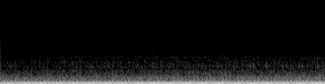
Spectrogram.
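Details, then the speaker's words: Diesel engine warming up at an uneven idle with cabin vibration; lumpy beat barely changes when injector three is cut out, so cylinder three isn't firing; owner suspects an injector. "зараз буду вичислять яка форсунка не працює третій циліндр не працює от я що вимикаю його оце зараз машина з вимкнутим третім"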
